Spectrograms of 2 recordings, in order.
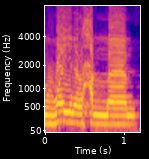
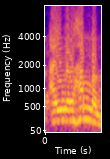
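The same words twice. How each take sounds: First: Slow "wainal hammam", stressing the added w- in "wainal"; teacher gives the dialect form slowly; colloquial Arabic. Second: "ainal hammam" with no w, standard form; teacher contrasts formal with dialect; formal Arabic. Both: Shown as a demonstration.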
